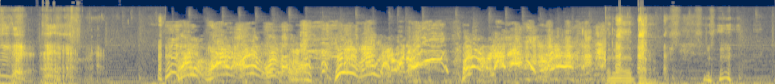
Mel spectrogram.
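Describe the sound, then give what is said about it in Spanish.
Dogs bark and yelp in rapid, overlapping bursts that fill several seconds, fairly loud, with a voice mixed in underneath. “Es que están los perros, así como Jorge Falcón.”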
